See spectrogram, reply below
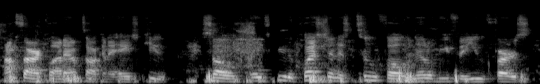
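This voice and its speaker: A male host moderating a live panel, measured, laying out long questions for the guests. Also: medium pitch, a crowd in the background, rough recording.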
